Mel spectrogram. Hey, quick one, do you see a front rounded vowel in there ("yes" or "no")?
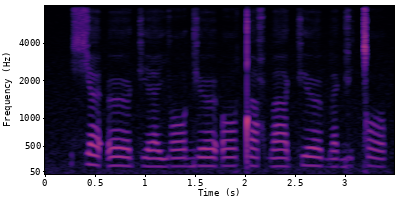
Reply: yes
